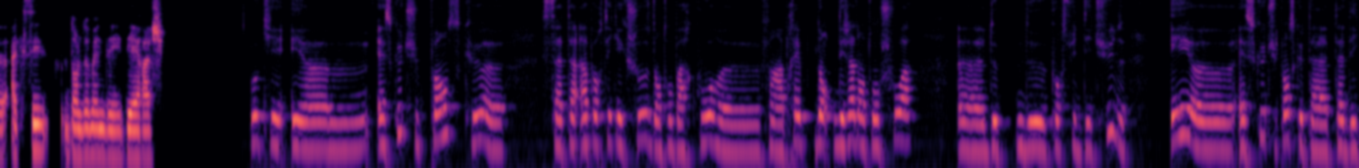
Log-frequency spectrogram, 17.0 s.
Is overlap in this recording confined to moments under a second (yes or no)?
yes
